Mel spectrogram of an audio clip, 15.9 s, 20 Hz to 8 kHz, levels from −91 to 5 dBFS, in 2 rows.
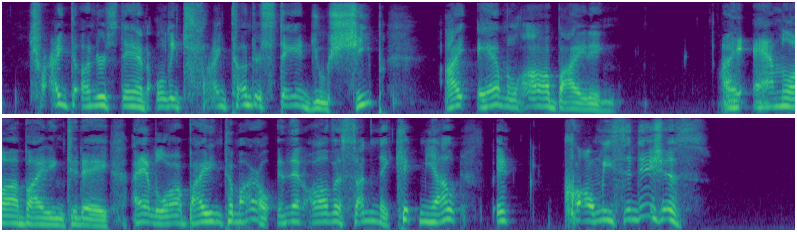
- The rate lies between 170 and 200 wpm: No, average, 150 wpm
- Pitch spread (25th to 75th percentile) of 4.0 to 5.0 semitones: Yes, average, 4.5 semitones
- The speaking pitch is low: No, medium, 165 Hz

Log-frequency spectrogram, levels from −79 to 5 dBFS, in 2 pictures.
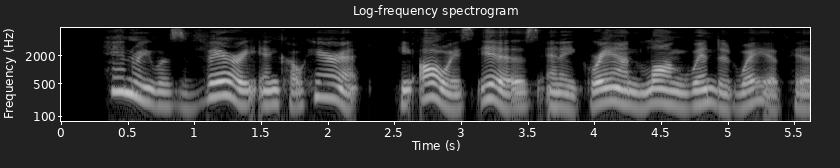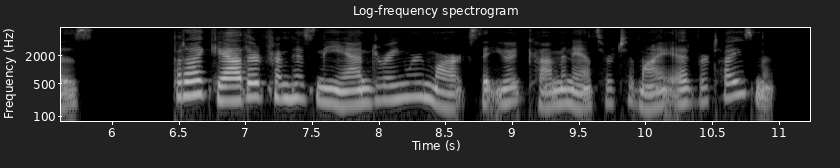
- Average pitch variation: No, wide, 6.0 semitones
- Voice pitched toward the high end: Yes, high, 195 Hz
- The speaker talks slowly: No, average, 170 wpm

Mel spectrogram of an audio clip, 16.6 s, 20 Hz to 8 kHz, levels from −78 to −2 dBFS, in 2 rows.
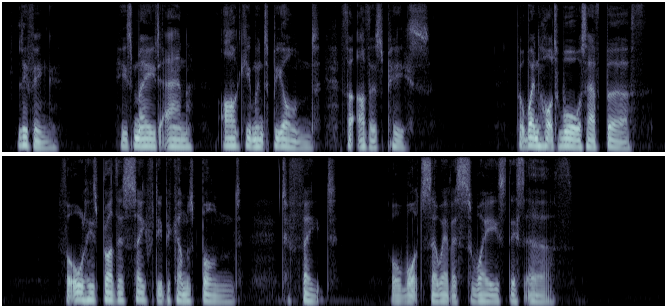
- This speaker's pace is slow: Yes, slow, 105 wpm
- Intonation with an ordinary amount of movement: Yes, average, 3.2 semitones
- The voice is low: Yes, very low, 90 Hz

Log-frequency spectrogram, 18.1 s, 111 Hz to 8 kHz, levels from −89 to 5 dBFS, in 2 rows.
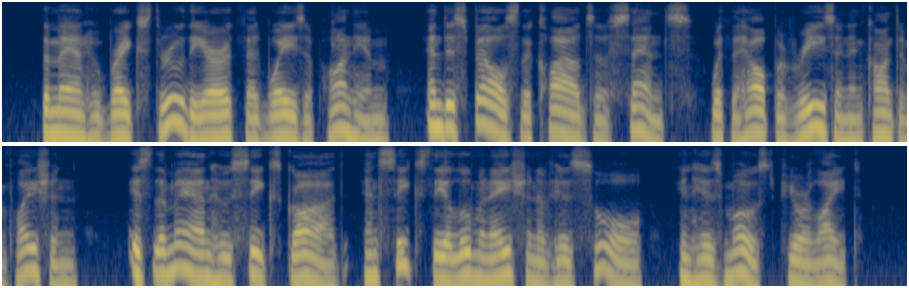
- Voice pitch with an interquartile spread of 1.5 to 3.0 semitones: No, average, 4.6 semitones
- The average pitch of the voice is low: Yes, low, 130 Hz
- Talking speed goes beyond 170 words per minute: No, average, 140 wpm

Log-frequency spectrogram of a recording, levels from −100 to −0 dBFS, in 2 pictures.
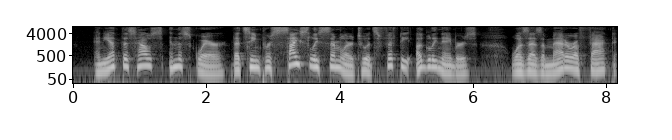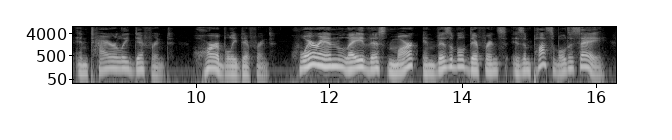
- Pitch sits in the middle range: No, low, 130 Hz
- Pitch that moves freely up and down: Yes, wide, 7.0 semitones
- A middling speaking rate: No, slow, 130 wpm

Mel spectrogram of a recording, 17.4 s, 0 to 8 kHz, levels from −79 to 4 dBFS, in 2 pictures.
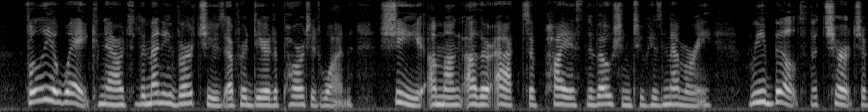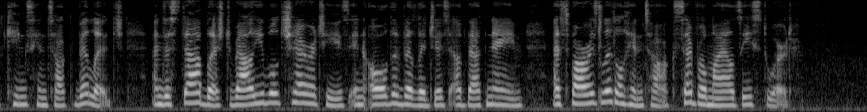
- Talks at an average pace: Yes, average, 170 wpm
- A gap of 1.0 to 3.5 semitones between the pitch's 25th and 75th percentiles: Yes, average, 3.1 semitones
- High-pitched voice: Yes, high, 210 Hz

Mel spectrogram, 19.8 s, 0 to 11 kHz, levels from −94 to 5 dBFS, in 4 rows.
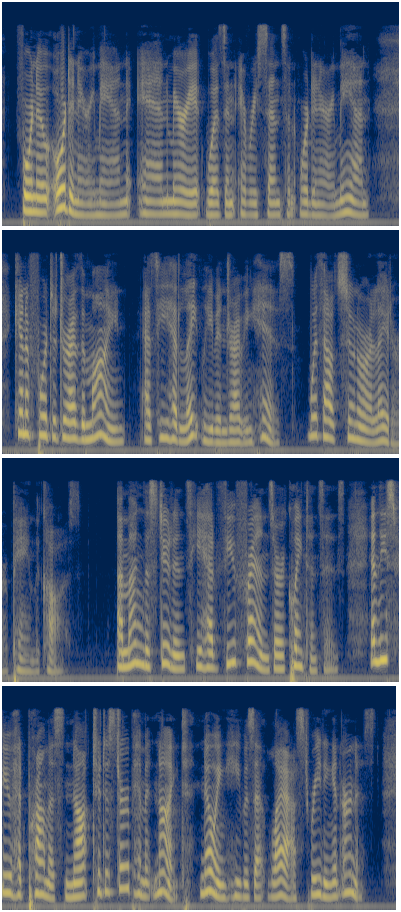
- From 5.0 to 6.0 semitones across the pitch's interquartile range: Yes, wide, 5.6 semitones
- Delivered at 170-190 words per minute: Yes, average, 185 wpm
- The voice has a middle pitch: No, high, 200 Hz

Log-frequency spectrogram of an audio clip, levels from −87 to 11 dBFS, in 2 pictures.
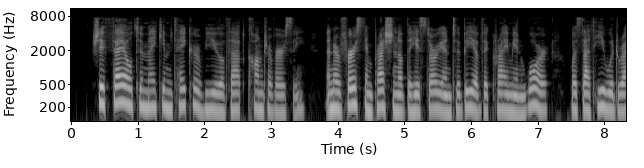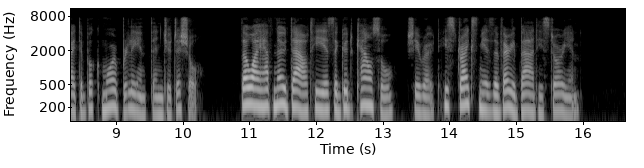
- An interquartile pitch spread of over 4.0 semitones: No, average, 2.9 semitones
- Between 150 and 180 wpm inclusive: No, average, 200 wpm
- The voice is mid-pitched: Yes, medium, 180 Hz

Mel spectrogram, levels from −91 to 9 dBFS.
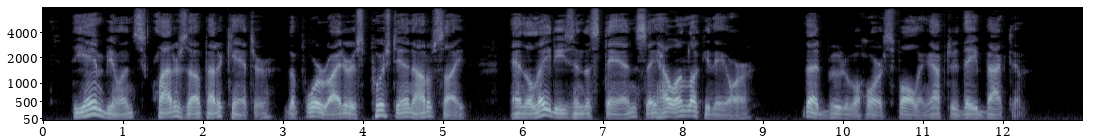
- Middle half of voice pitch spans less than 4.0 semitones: No, average, 5.1 semitones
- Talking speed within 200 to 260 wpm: No, average, 170 wpm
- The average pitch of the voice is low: Yes, very low, 95 Hz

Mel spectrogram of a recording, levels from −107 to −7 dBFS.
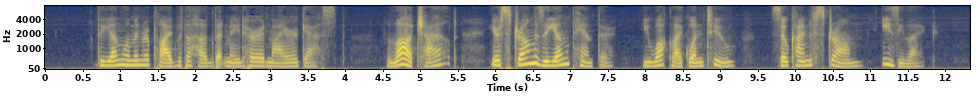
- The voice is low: No, high, 190 Hz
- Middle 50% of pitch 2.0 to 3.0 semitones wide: No, average, 4.6 semitones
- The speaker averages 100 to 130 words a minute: No, average, 150 wpm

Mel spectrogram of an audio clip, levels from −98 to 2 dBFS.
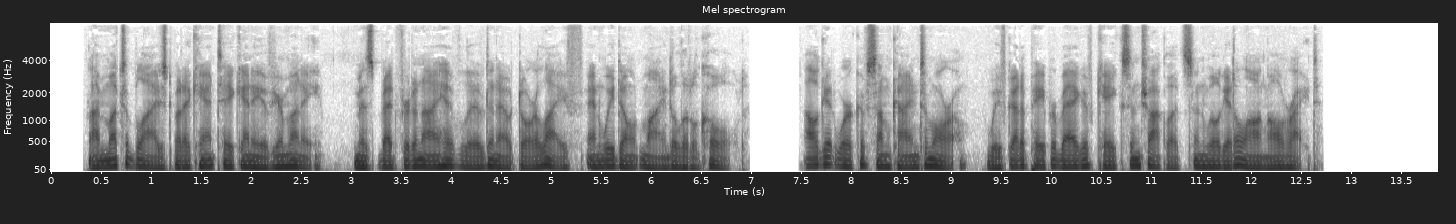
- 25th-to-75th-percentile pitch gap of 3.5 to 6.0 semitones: No, average, 3.0 semitones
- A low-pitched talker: Yes, very low, 80 Hz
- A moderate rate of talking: No, fast, 215 wpm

